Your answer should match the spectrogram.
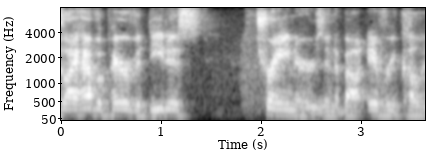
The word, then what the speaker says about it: Adidas: and the Germans say the Germans say Adidas too Adidas is the proper German pronunciation yeah but you see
